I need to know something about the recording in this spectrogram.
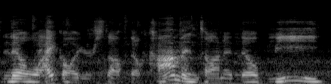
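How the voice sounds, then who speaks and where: A man in casual podcast chat, giving earnest, steady advice about growing a channel. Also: medium pitch, measured pace. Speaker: YouTube commentator.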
